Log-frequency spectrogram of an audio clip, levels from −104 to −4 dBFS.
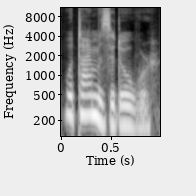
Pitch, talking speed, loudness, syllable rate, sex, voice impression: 195 Hz, 300 wpm, -16 LUFS, 6.3 syllables/s, female, feminine, adult-like, slightly powerful, slightly dark, clear, fluent, slightly raspy, intellectual, calm, elegant, slightly strict, slightly sharp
